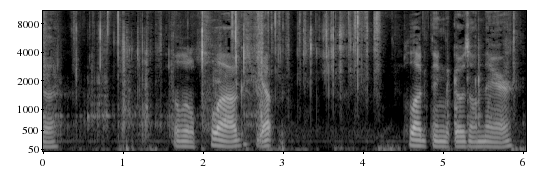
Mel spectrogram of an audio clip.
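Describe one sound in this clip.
Tape peels and crinkles close by.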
